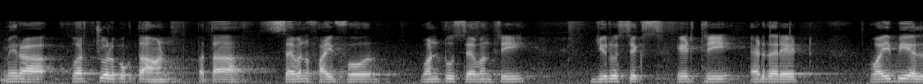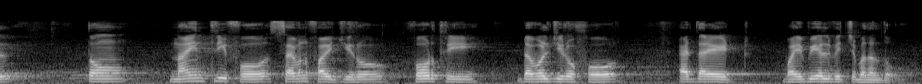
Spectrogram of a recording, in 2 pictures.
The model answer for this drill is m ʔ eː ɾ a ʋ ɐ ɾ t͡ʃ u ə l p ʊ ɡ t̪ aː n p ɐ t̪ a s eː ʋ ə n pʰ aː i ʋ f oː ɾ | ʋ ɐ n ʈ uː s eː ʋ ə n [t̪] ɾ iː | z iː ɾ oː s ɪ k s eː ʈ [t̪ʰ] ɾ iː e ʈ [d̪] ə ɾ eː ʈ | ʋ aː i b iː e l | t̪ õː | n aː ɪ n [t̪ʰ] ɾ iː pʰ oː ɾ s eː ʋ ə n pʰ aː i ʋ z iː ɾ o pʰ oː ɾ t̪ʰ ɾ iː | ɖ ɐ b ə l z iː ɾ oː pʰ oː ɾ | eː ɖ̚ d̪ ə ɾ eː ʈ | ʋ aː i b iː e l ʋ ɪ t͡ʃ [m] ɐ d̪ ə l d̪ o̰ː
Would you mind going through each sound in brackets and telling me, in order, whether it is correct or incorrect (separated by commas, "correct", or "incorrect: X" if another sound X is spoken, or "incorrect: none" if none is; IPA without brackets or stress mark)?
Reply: incorrect: t̪ʰ, correct, correct, correct, incorrect: b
